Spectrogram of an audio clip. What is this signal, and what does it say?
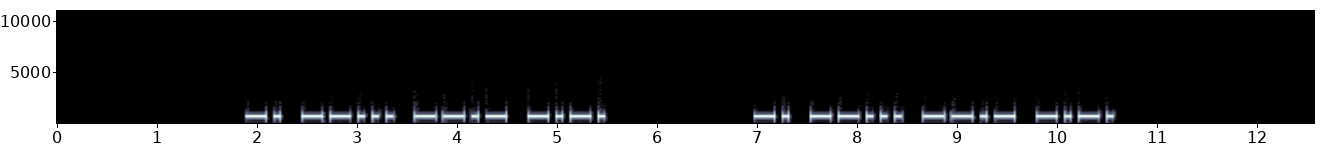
Morse code, heard as a keyed tone, about 17 wpm, 700 Hz. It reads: N7QC N7QC
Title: USA Call Signs - 4 Characters - Repeated 2x - 17wpm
